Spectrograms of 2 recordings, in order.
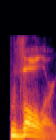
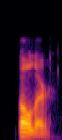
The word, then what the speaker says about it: Voller: Voller. Yeah, I think it's Voller.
